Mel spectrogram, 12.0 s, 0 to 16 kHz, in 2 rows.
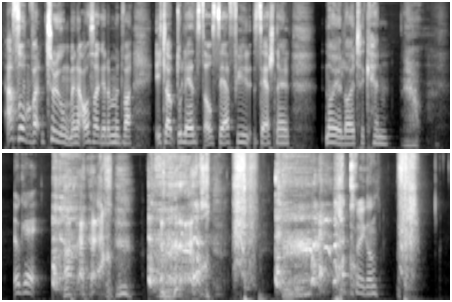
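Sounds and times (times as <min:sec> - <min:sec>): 
speech: 0:00.2 - 0:09.0, 0:09.8 - 0:11.4
person coughing: 0:06.7 - 0:10.9.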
